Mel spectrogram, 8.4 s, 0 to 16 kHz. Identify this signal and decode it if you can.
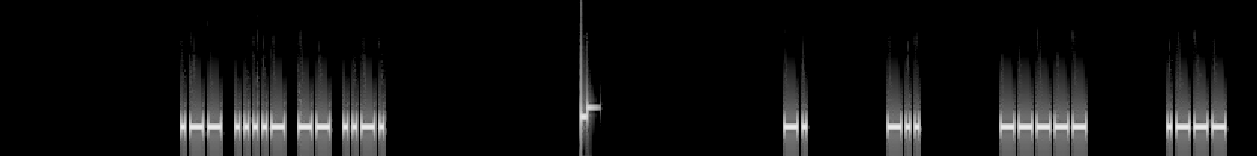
Morse code, heard as a keyed tone, about 39 wpm, spaced as for 20 wpm, 690 Hz. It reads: W4MF ND0J
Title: USA Call Signs - 4 Characters - 6x Character Spacing - 40wpm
